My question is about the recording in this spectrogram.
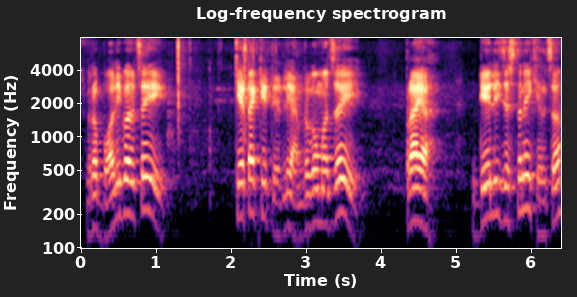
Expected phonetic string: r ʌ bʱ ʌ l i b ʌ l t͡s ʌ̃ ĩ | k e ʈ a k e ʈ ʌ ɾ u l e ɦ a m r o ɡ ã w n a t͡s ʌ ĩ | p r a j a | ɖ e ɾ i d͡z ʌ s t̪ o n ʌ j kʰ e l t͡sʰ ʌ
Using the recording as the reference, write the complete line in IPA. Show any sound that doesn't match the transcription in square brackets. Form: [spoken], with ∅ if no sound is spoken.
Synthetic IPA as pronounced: r ʌ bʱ ʌ l i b ʌ l t͡s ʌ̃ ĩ | k e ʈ a k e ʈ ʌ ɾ u l e ɦ a m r o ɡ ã w [m] a t͡s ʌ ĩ | p r a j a | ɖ e [l] i d͡z ʌ s t̪ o n ʌ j kʰ e l t͡sʰ ʌ

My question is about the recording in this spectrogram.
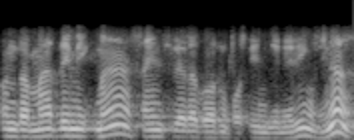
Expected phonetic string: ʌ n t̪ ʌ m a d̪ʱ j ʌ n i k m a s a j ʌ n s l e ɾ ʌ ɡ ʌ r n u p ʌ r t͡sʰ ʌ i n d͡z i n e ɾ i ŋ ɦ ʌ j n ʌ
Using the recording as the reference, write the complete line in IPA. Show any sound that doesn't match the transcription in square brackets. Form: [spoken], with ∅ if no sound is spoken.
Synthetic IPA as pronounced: ʌ n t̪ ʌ m a d̪ʱ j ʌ [m] i k m a s a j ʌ n s l e ɾ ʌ ɡ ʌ r n u p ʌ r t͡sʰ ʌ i n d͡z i n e ɾ i ŋ ɦ ʌ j n ʌ

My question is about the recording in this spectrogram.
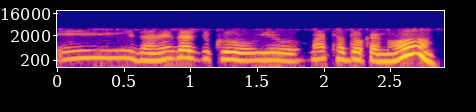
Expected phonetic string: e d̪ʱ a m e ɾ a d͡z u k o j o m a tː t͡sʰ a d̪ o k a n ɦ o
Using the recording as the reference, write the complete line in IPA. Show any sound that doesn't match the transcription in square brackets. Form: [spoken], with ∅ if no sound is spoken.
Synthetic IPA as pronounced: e d̪ʱ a [n] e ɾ a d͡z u k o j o m a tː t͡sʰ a d̪ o k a n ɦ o

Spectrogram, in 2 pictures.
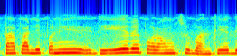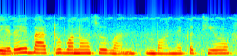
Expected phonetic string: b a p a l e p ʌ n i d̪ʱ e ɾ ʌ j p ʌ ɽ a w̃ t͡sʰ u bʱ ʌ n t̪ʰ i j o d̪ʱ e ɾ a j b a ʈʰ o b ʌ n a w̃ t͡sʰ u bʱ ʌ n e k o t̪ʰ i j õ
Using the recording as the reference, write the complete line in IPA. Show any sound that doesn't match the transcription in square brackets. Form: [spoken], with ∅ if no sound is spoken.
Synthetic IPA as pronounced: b a p a l e p ʌ n i d̪ʱ e ɾ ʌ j p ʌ ɽ a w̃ t͡sʰ u bʱ ʌ n t̪ʰ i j o d̪ʱ e ɾ [ʌ] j b a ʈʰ o b ʌ n a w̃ t͡sʰ u bʱ ʌ n e k o t̪ʰ i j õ

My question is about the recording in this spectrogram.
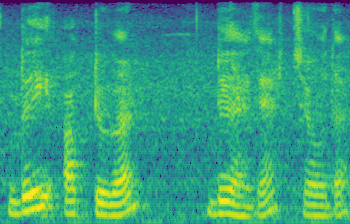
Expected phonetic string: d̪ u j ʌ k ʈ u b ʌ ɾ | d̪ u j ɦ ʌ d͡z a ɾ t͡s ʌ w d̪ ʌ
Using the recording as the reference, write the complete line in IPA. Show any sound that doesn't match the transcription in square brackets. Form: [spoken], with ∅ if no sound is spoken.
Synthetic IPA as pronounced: d̪ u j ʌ k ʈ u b ʌ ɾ | d̪ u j ɦ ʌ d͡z a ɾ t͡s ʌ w d̪ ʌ

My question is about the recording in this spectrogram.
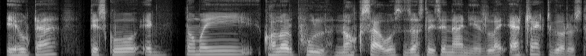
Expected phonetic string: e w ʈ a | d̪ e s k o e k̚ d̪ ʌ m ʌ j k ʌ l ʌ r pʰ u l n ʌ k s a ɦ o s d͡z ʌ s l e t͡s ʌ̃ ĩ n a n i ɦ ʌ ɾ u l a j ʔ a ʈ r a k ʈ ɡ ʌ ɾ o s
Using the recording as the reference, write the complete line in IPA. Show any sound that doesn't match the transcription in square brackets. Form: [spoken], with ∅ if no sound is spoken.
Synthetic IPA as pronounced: e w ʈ a | [t̪] e s k o e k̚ d̪ ʌ m ʌ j k ʌ l ʌ r pʰ u l n ʌ k s a ɦ o s d͡z ʌ s l e t͡s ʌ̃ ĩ n a n i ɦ ʌ ɾ u l a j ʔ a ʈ r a k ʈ ɡ ʌ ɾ o s

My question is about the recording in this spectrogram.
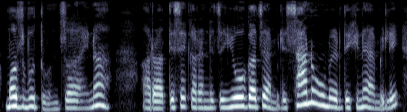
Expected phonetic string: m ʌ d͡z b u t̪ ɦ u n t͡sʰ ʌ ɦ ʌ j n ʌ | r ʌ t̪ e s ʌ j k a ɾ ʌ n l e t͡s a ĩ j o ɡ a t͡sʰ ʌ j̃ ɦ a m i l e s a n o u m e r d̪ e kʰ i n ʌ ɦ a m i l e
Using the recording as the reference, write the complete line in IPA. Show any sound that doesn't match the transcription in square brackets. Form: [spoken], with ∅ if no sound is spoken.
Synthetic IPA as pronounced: m ʌ d͡z b u t̪ ɦ u n t͡sʰ ʌ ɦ ʌ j n ʌ | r ʌ t̪ e s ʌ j k a ɾ ʌ n l e t͡s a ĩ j o ɡ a [t͡s] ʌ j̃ ɦ a m i l e s a n o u m e r d̪ e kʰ i n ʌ ɦ a m i l e

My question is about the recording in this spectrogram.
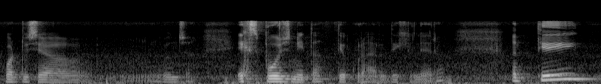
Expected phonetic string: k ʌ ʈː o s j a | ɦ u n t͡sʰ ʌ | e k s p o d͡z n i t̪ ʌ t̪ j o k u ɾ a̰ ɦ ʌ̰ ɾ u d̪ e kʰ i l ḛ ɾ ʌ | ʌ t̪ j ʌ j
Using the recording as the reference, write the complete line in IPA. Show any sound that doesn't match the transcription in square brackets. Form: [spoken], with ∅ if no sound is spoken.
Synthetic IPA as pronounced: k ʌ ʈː [u] s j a | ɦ u n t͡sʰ ʌ | e k s p o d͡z n i t̪ ʌ t̪ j o k u ɾ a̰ ɦ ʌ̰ ɾ u d̪ e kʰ i l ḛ ɾ ʌ | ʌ t̪ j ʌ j

